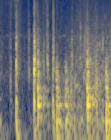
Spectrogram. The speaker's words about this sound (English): I'm going to try to jump into the boat the same second she does. Hold on.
